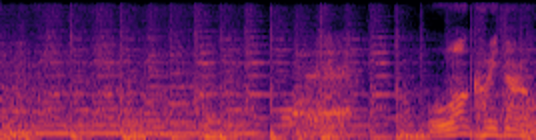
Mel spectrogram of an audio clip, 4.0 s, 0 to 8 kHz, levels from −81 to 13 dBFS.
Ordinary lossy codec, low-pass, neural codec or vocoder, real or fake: none; 7.2 kHz; codec, 16 kHz in and 24 kHz out, 1 kbps, XY-Tokenizer; fake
